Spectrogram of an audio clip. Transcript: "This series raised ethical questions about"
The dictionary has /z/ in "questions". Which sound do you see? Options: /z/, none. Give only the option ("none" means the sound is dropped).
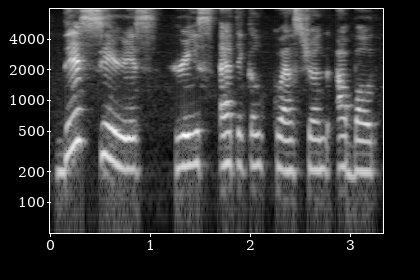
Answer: none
